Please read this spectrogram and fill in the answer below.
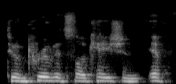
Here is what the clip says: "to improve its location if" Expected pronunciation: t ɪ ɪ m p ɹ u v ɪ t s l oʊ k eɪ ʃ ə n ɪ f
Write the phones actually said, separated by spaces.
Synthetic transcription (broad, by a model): t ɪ ɪ m p ɹ u v ɪ t s l oʊ k eɪ ʃ ə n ɪ f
